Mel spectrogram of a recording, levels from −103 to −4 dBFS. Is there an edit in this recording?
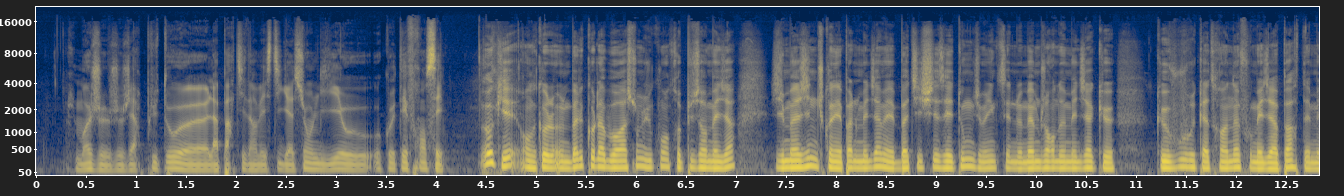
yes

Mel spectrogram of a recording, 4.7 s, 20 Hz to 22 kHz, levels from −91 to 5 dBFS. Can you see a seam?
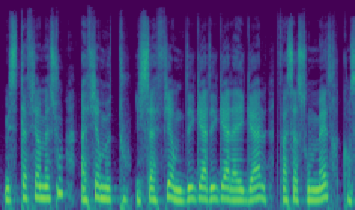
yes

